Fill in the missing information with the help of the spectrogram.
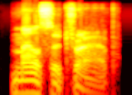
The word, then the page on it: mousetrap: British English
